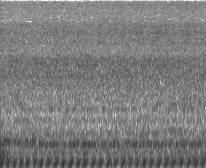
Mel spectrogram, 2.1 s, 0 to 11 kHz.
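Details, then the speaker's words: Honda Click 125 scooter after top overhaul, cylinder head refitted with valve clearances set (intake 0.10 mm, exhaust 0.24 mm), running on the bare pipe: smooth, even low exhaust pulse at idle; earlier metallic clatter from a scored piston is gone. "Yan, smooth na yung tunog niya, naka pipe lang."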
